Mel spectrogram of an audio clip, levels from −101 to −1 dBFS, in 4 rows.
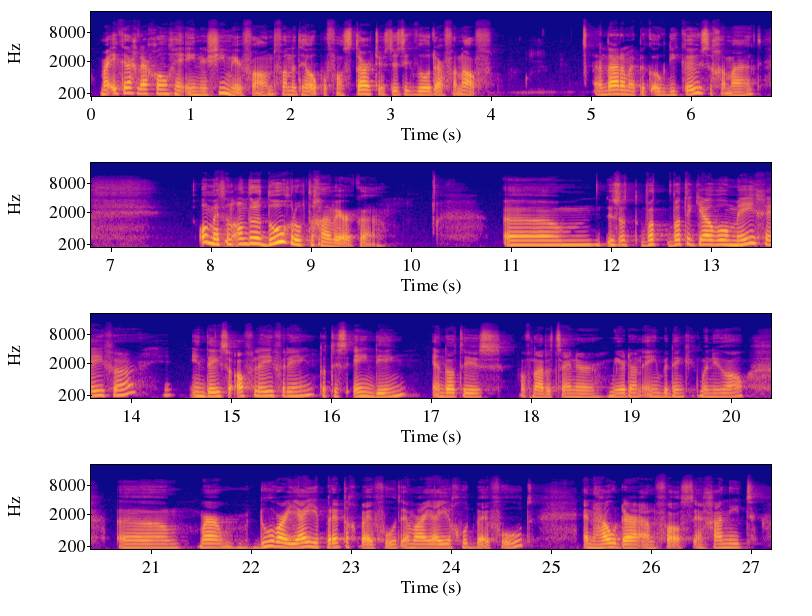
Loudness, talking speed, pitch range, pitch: -23 LUFS, 200 wpm, 165-220 Hz, 195 Hz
